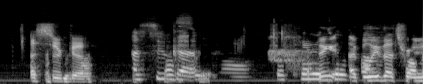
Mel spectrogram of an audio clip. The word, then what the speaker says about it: Asuka: Asuki. Is that how you say her name? Asuka.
